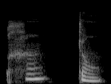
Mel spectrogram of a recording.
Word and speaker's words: printemps: So I'm going to start with printemps. So we have the PR sound, and then un, which is a nasal sound. And then next is T, and then we have the on, which is a nasal sound. And that's it. Printemps. So the N, the P, and the S are not pronounced.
